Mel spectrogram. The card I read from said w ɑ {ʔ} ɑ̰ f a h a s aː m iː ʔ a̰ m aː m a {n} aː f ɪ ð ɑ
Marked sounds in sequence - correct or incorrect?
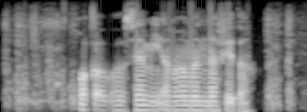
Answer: incorrect: q, incorrect: nː

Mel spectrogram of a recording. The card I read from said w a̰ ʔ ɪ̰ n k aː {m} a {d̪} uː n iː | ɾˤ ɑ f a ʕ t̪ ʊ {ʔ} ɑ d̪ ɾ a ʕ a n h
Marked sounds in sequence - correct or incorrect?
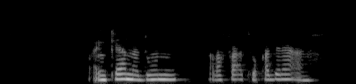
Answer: incorrect: n, correct, incorrect: q

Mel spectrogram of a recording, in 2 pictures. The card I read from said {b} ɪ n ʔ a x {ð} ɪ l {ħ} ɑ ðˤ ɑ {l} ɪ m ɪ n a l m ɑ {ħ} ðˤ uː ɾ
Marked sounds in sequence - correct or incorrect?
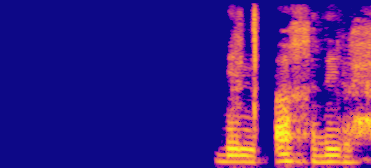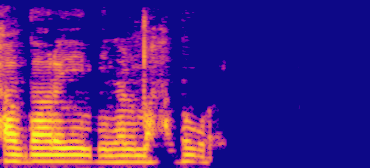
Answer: incorrect: m, correct, correct, incorrect: ɾ, correct

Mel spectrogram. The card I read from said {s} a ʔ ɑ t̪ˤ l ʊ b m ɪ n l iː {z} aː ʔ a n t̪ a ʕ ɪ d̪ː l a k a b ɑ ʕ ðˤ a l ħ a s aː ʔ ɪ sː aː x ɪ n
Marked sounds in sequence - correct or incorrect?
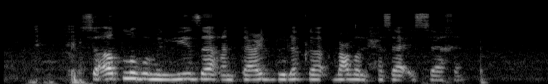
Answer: correct, correct

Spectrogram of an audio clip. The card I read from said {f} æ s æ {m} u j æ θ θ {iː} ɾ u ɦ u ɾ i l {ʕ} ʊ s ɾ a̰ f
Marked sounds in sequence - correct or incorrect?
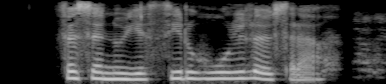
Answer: correct, incorrect: n, incorrect: i, correct

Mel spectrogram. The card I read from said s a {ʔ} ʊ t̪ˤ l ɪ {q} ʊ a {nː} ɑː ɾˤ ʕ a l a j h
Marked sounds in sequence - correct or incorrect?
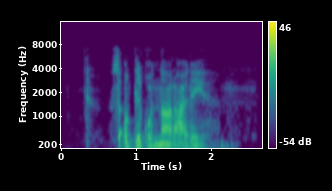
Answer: correct, correct, correct

